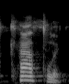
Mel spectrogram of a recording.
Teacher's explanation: The accent is on the first syllable.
